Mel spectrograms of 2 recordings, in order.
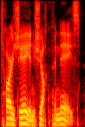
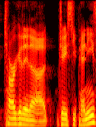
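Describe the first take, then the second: First: The store names are said in mock French. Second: The store names are said in plain English. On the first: The speaker calls it right. "it's Target and Jacques Penney's" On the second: The speaker calls it wrong. "don't say it's"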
